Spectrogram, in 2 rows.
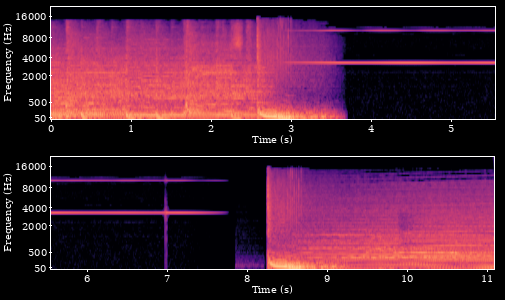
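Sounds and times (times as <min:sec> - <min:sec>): high electronic sine tone: 0:02.9 - 0:07.8.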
